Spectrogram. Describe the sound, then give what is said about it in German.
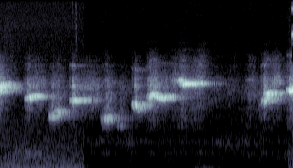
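A man whistles a little tune while strolling through an interrogation room: clear, mid-pitched notes in short melodic phrases, separated by brief pauses and one longer gap, with no other sound. “Der pfeift sich ein Liedchen.”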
